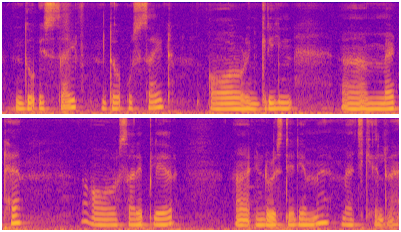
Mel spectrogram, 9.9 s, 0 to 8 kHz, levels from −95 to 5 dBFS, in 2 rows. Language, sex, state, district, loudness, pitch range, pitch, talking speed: Hindi, male, Uttar Pradesh, Varanasi, -17 LUFS, 145-160 Hz, 150 Hz, 140 wpm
